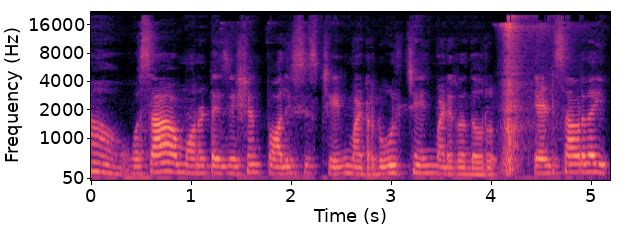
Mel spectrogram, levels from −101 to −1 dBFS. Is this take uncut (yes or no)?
no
